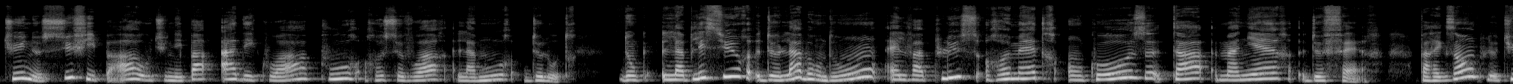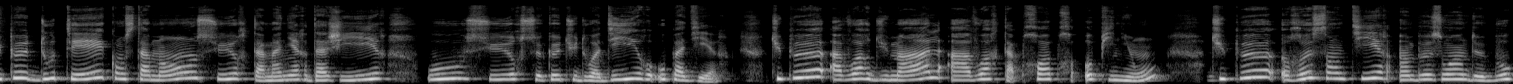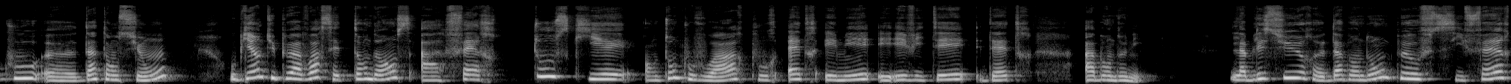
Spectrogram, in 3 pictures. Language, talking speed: French, 130 wpm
